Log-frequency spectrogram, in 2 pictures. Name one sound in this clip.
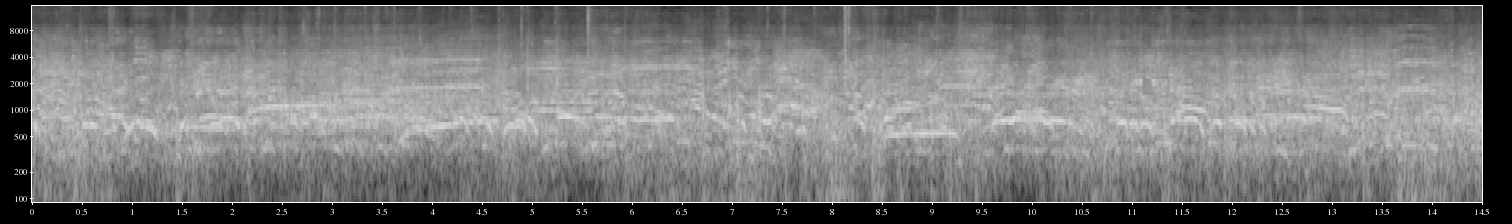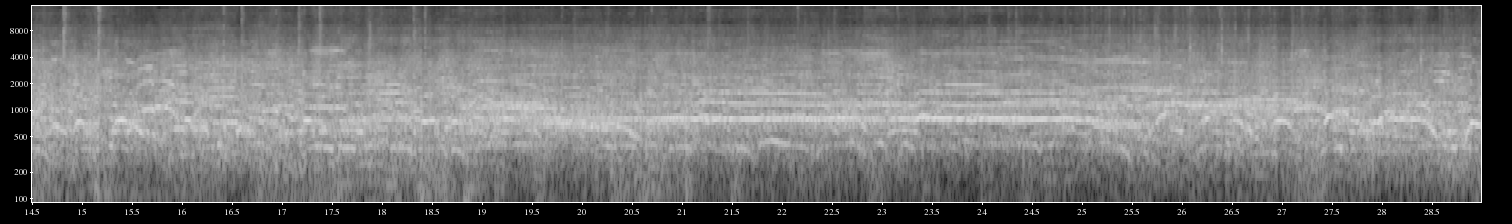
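A large crowd shouts and cheers in an echoing hall.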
